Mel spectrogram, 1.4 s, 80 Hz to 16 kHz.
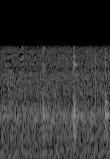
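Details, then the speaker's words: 2003 Dodge Dakota V6, towed in overheating and leaking coolant, serpentine belt removed: faint evenly spaced light knocks about two and a half per second from the water pump as it turns, the same knock heard at idle; worn pump bearing, fan wobbles. "you can see right there you kind of hear the knocking that's the noise we were hearing when the engine was idling"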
